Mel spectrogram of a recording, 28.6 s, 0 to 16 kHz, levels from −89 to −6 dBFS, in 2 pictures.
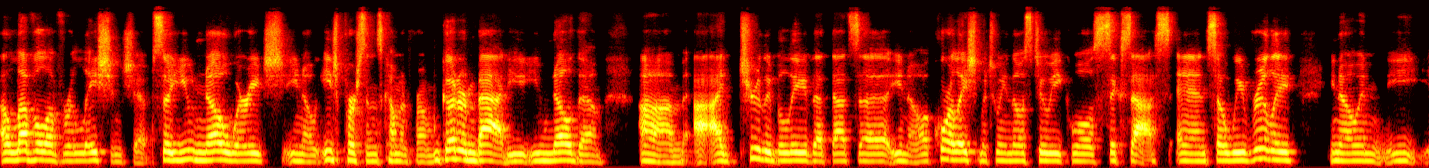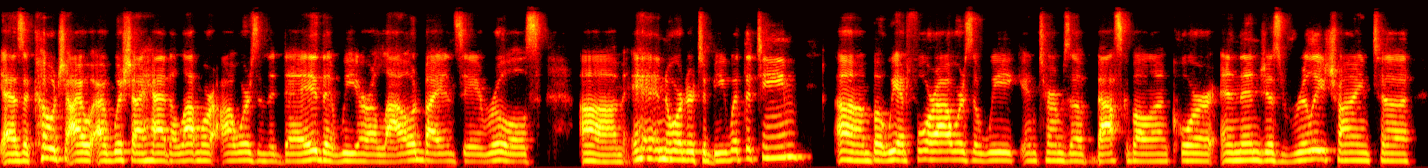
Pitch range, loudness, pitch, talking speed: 160-180 Hz, -23 LUFS, 170 Hz, 200 wpm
